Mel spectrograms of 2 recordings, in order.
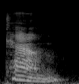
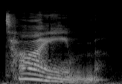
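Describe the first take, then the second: First: The vowel stays an ah without gliding. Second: The vowel starts ah and glides into ee. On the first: The speaker calls it wrong. "So time will sound like tam" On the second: The speaker calls it right. "This vowel needs to start with ah and then quickly move into E"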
